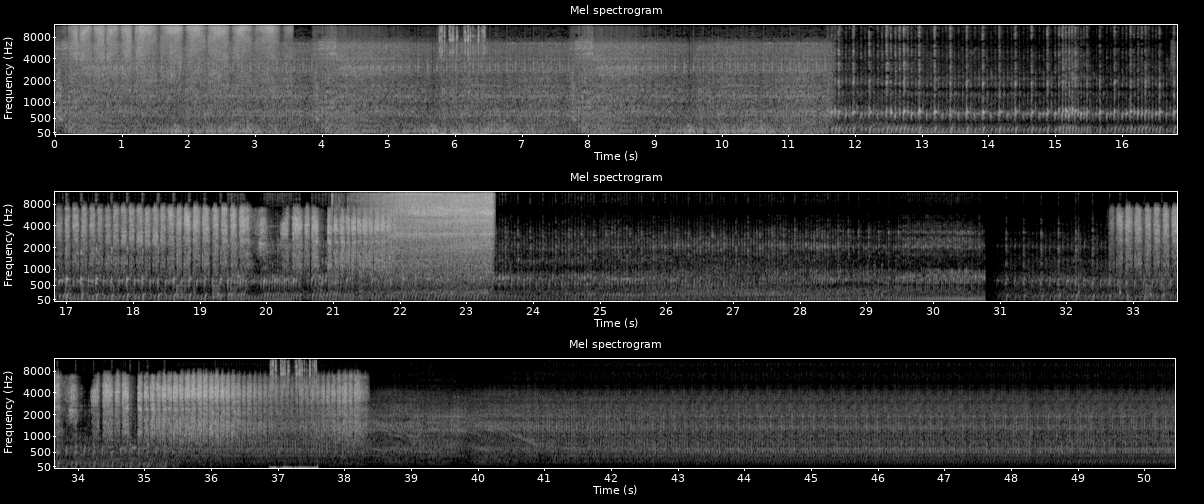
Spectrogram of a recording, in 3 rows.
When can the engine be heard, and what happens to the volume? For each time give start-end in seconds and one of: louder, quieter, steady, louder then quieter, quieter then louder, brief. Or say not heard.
0.0-50.4 quieter.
